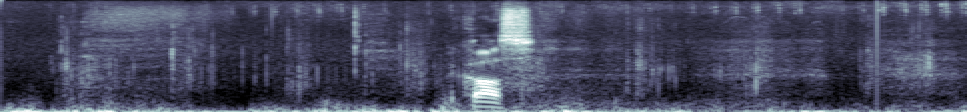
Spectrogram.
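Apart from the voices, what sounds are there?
wind blowing outdoors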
